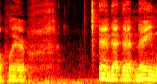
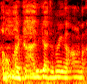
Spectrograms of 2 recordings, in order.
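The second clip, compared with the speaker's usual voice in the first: high, excited gasp of a question; a friend blown away by the news; friend's amazement; 8 semitones higher, faster than usual. Retold or imitated. Friend on the phone hearing the news, high excited surprise.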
